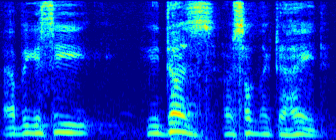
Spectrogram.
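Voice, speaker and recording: A man's voice: fairly high pitch, brisk, bright, forceful tone, slightly rough. An actor playing a chatty, deferential local working man in a radio drama. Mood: gossipy.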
